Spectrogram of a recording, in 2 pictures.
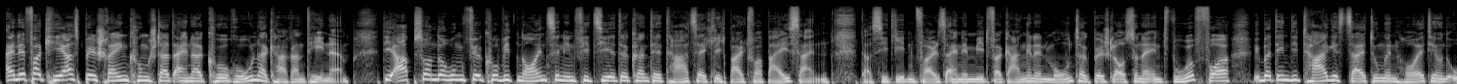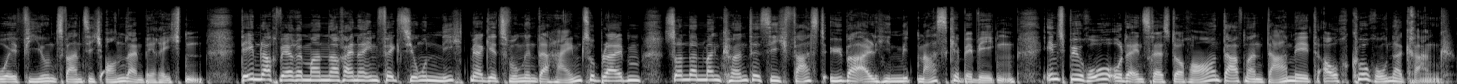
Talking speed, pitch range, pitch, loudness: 135 wpm, 120-185 Hz, 150 Hz, -15 LUFS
